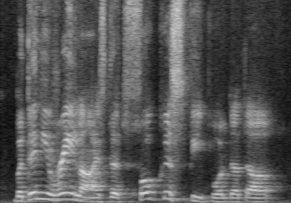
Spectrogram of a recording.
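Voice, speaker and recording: Lively intonation marks this man's fairly quick delivery. Audible room echo surrounds his voice. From Israel, suburb of Tel Aviv. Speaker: startup CEO. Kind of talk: interview.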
